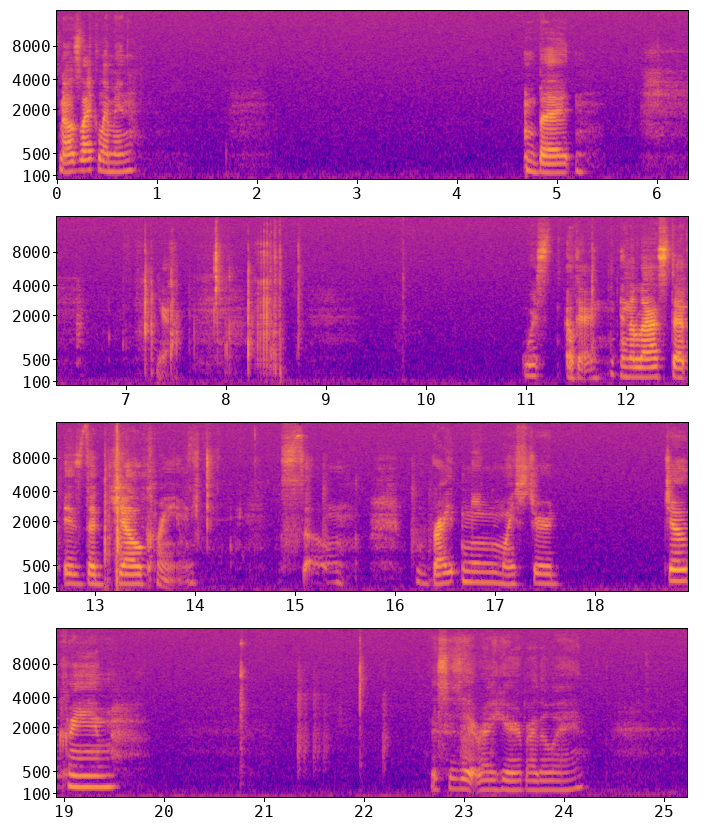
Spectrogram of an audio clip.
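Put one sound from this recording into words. A young woman talks calmly and close to the microphone, in short bursts with pauses.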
